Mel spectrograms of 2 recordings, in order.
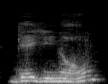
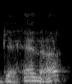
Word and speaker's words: Gehinom: Gehinom, also known by its Yiddish pronunciation, Gehenna, is the Jewish term for hell.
